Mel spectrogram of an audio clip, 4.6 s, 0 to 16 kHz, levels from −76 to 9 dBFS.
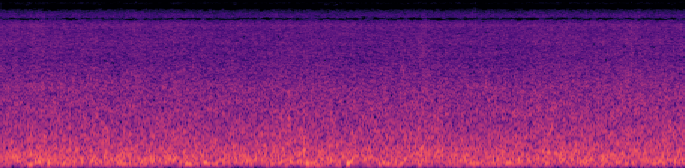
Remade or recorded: recorded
